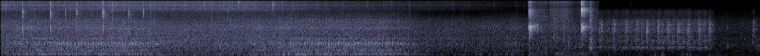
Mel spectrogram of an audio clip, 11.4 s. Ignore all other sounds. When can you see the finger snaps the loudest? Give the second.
8 s.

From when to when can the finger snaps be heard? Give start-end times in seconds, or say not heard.
0.3-2.1, 7.9-9.0.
